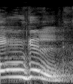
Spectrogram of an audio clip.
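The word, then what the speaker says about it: angle: कोण पढ़ते हो आप तो ये है एंगल और वो है एंजल तो ऐसा क्यों है कि यहां पर जी को हम पढ़ रहे हैं ज और यहां पर जी को हम पढ़ रहे हैं ग ऐसा क्यों ये वाली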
